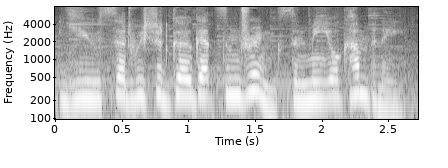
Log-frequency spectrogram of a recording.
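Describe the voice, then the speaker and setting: A composed, friendly heroine leading a fantasy army, played by a woman. The mid-pitched voice is lively in its melody, earnest and inquisitive, with soft game music underneath. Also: a little fast, close to an everyday voice. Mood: curious, friendly. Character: female fantasy hero commander, composed and friendly. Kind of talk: video game voice acting.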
